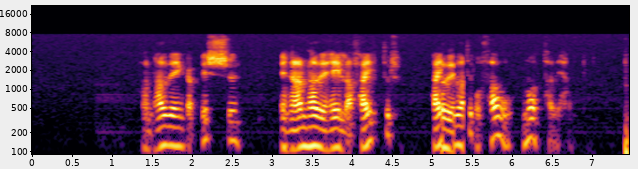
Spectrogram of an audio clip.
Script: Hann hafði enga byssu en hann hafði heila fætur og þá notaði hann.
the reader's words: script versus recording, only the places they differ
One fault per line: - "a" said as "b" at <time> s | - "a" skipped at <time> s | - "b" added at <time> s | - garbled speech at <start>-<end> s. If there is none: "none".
- garbled speech at 5.0-5.5 s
